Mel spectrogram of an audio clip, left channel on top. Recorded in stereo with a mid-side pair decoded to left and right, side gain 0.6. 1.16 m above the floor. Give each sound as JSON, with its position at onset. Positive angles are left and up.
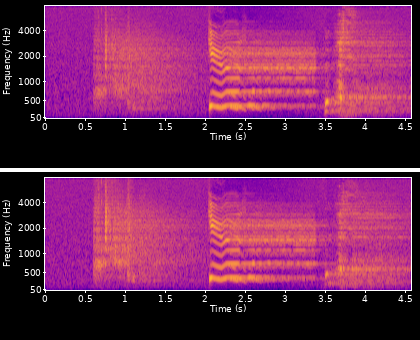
{"t": 0.6, "sound": "a splash", "azimuth_deg": -30, "distance_m": 3.5}
{"t": 2.0, "sound": "singing", "azimuth_deg": 5, "distance_m": 0.5}
{"t": 3.5, "sound": "a sneeze", "azimuth_deg": 45, "distance_m": 4.5}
